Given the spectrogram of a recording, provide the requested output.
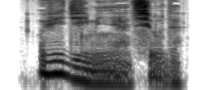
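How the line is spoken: Tender whisper. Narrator (Russian): шептала ласково

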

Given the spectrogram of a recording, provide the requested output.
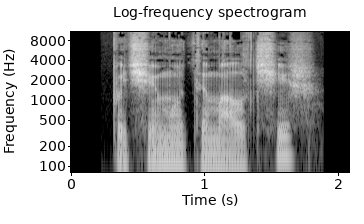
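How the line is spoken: Hoarse, quiet. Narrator (Russian): произнес хриплым тихим голосом

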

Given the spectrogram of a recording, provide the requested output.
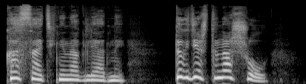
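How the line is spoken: Old woman exclaiming. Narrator (Russian): воскликнула старуха

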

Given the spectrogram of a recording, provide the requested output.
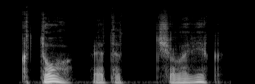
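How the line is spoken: Whispered. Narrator (Russian): Он прошептал

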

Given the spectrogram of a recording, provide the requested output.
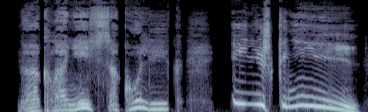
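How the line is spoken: Whispering. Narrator (Russian): шепотом говорил Евсеич

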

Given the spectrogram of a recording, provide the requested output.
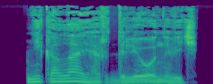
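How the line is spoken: Tender, touched voice. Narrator (Russian): чуть не умиленным голосом обратился Лебедев к Оле

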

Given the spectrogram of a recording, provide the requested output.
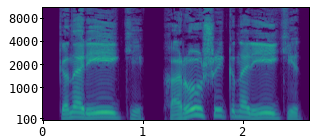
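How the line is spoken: Man shouting. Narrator (Russian): так кричал мужик под Машиным окошком

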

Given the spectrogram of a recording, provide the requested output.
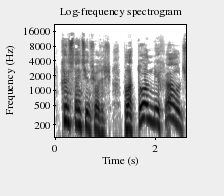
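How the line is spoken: Cry out. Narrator (Russian): вскрикнул он

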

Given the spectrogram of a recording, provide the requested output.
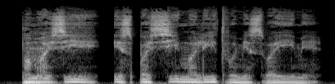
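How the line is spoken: Whisper. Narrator (Russian): прошептала Агафья

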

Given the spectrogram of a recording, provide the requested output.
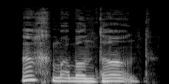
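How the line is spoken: Sweet voice, princess. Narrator (Russian): добреньким голоском отвечала княгиня

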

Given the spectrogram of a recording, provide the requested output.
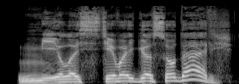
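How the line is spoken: Thunderous shout. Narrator (Russian): закричал он громовым голосом Птицыну

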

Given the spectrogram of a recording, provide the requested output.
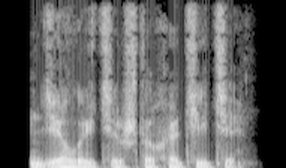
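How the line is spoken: Dry reply. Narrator (Russian): отвечал им сухо Дубровский

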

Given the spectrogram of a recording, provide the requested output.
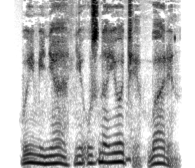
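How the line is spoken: Whisper. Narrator (Russian): прошептал опять голос

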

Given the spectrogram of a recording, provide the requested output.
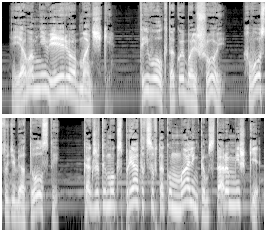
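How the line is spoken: Laughing. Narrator (Russian): кот … рассмеялся и говорит

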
